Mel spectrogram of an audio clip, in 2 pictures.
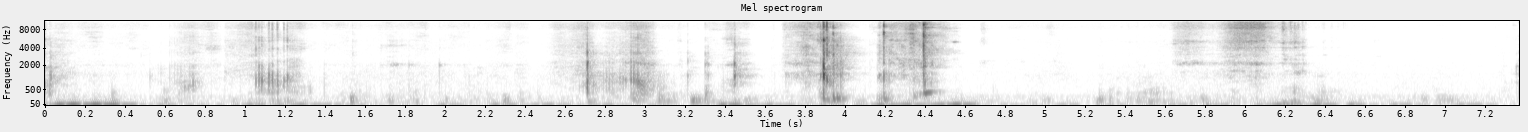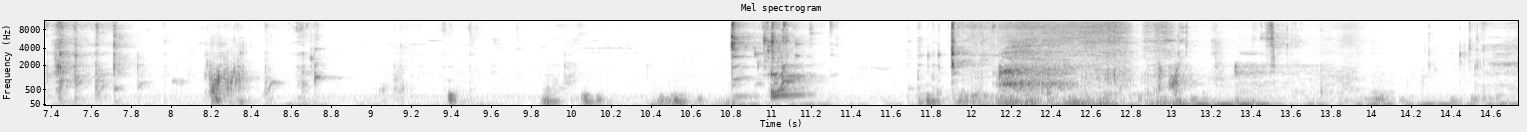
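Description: Mouth sounds of someone drinking water, with a series of wet gulps and swallows in an irregular rhythm and a louder burst near the end, no talking.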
